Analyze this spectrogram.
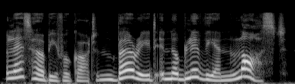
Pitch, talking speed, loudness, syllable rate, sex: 235 Hz, 120 wpm, -16 LUFS, 4.6 syllables/s, female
